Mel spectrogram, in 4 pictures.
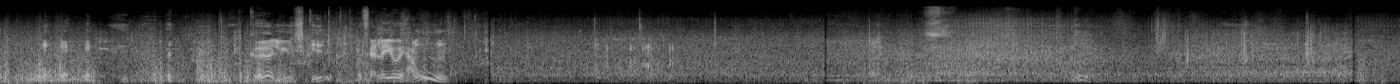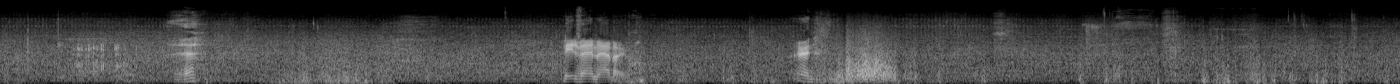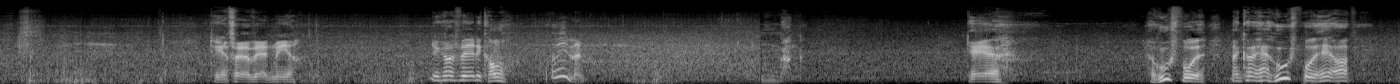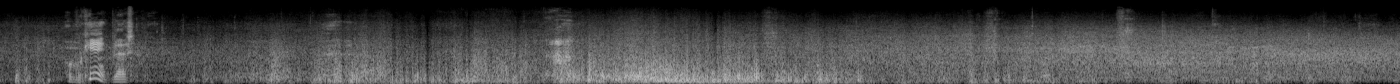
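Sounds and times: wind on microphone: 0.0 - 3.8, 16.0 - 18.0, 20.3 - 24.0, 24.8 - 30.0, 42.0 - 42.6, 43.8 - 55.8
water washing: 0.0 - 30.1, 39.9 - 56.0
steady rushing noise: 0.0 - 56.0.

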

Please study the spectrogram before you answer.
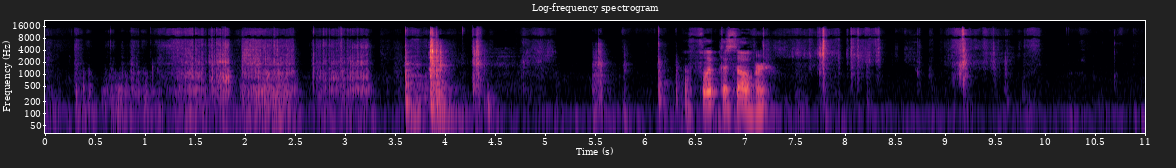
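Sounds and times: paper rustling: 7.3 - 10.5.

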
